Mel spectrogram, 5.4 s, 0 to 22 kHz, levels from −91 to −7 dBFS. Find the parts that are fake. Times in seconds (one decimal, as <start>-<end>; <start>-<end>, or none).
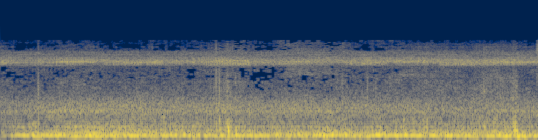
0.0-2.1; 3.5-5.4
